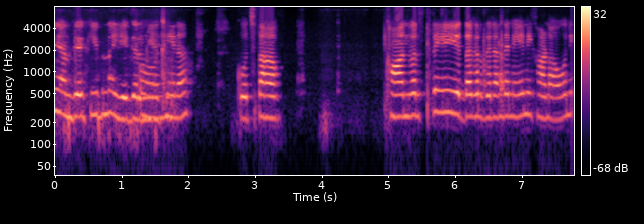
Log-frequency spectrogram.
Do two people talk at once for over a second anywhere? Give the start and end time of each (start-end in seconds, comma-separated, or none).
none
